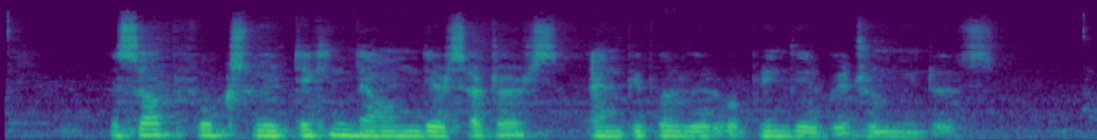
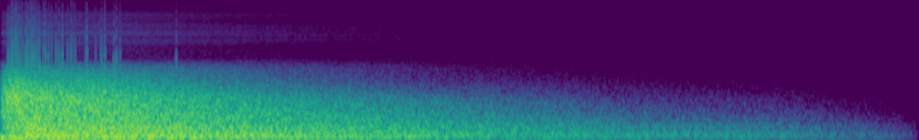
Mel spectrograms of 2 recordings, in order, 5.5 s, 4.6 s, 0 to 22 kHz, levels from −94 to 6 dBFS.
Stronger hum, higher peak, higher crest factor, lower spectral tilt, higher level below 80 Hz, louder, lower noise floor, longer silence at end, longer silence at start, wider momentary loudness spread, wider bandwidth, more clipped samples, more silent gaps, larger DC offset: neither; second, -10 dBFS vs 0 dBFS; about the same, 16 dB vs 14 dB; second, -7 dB/octave vs -10 dB/octave; second, -58 dBFS vs -28 dBFS; second, -26 LUFS vs -13 LUFS; about the same, -57 dBFS vs -57 dBFS; second, 0.55 s vs 1.65 s; first, 0.55 s vs 0 s; second, 10 LU vs 23 LU; first, 11.5 kHz vs 7 kHz; neither; neither; neither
